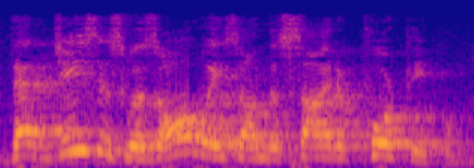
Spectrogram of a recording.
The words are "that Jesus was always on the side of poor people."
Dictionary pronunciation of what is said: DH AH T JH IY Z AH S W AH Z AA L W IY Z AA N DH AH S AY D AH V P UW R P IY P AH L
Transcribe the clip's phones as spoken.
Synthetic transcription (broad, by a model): DH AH T JH IY Z AH S W AH Z AA L W IY Z N DH AH S AY D AH V P UW R P IY P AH L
